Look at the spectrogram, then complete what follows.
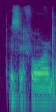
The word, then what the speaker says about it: pisiform: Pisiform or pisiform, depending on how you want to pronounce it, and the triquetrum.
